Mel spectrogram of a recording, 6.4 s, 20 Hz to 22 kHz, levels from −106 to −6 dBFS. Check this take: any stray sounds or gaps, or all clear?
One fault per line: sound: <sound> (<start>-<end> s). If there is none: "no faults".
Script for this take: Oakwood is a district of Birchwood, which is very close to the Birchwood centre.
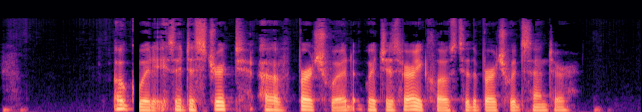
sound: dropout (1.3-1.4 s)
